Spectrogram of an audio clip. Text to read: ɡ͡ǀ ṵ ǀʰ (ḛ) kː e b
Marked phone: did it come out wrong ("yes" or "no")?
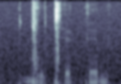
no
